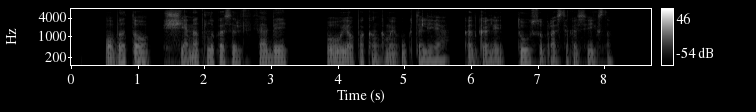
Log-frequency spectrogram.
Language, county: Lithuanian, Tauragė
